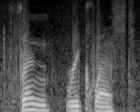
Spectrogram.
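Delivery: friend request, drawn out slowly; slow repeat. Shown as a demonstration. To viewers about the bike buyer, savoring it slowly. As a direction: let friend request hang, each word slow. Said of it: "I get a friend request".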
